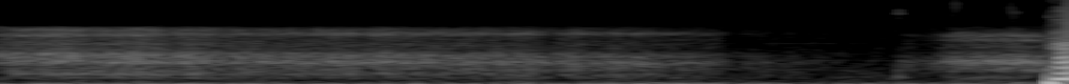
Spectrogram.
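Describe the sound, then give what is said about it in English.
A man exhales loudly through his nose in one long, breathy hiss that trails off after about two and a half seconds. A shorter breath follows, then a sudden sharp noise at the very end. “He does breathe clearly though, doesn't he? He's got good nostrils.”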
